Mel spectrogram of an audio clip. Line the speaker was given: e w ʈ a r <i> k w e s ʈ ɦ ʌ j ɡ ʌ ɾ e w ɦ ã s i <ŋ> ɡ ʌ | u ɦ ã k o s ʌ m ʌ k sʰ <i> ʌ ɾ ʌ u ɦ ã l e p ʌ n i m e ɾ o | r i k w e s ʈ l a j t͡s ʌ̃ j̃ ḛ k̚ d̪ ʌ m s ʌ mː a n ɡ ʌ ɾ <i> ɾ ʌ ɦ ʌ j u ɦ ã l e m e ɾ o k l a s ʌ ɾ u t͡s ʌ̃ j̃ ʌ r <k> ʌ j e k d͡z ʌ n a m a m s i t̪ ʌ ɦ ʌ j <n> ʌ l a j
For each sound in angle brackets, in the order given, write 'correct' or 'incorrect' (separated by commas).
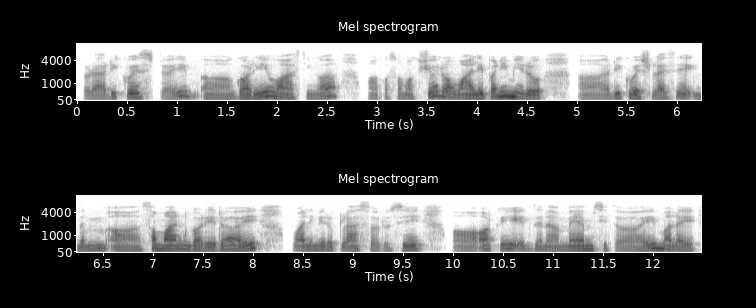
correct, correct, incorrect, incorrect, correct, incorrect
